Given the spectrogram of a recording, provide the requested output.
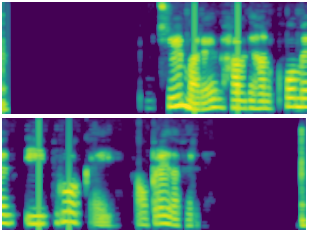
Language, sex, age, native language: Icelandic, female, 30-39, Icelandic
